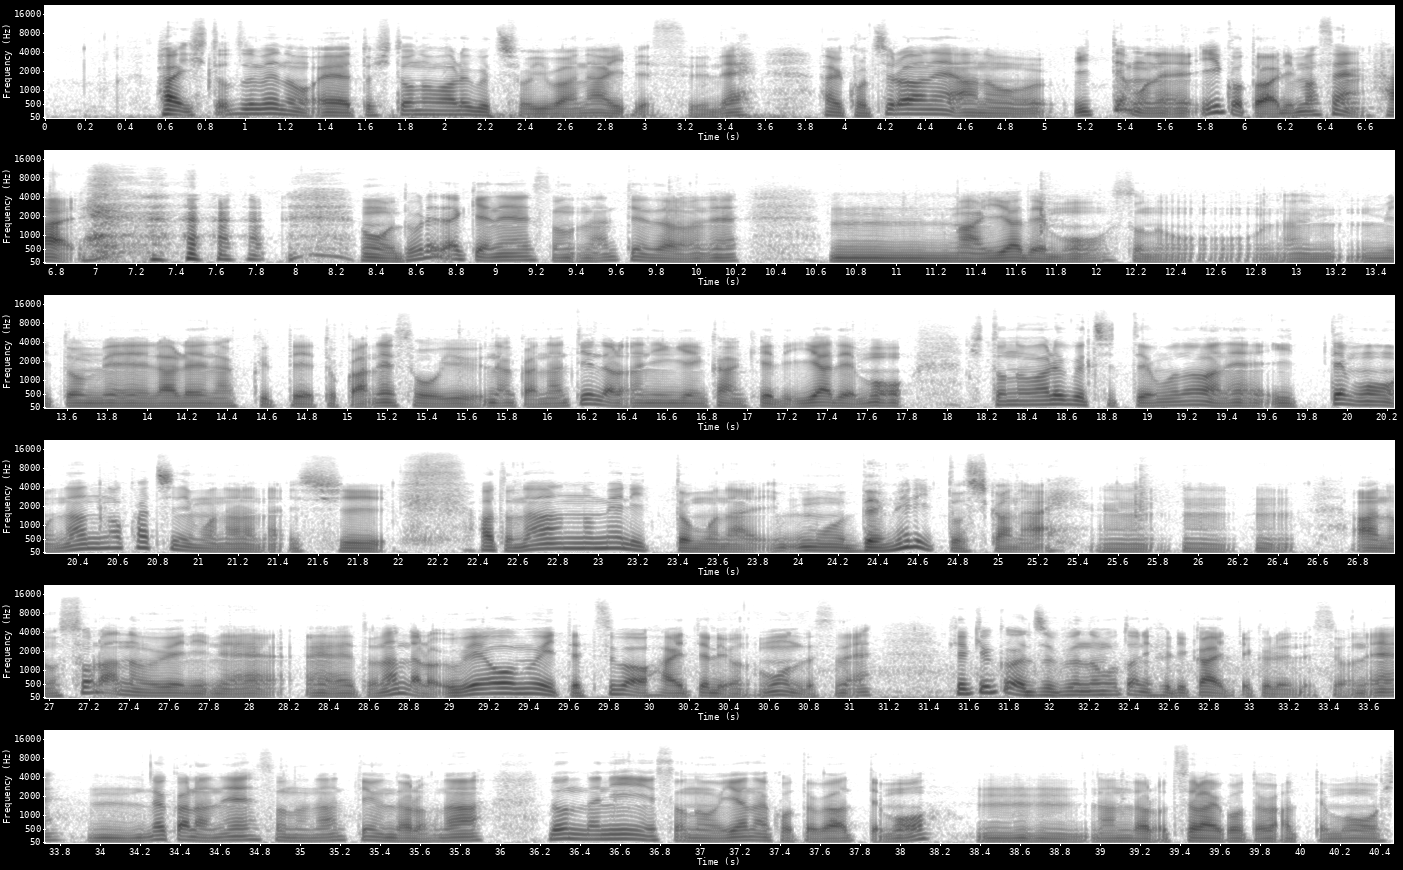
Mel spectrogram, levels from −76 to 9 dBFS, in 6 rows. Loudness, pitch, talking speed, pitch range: -24 LUFS, 100 Hz, 405 characters per minute, 90-120 Hz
